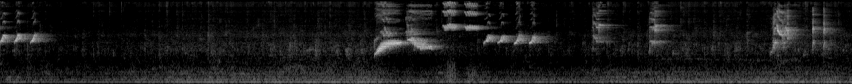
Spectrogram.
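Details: Orange-headed thrush song at morning, used to provoke singing in other orange-headed thrushes: scattered rich whistled phrases and rapid repeated notes in bursts, with gaps of soft background hum between.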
